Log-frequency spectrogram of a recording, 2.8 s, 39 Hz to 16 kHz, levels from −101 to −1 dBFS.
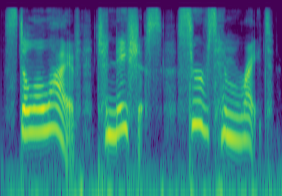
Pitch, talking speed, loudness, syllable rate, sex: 275 Hz, 125 wpm, -19 LUFS, 4.6 syllables/s, female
